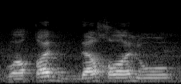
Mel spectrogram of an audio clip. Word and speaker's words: وَقَدْ دَخَلُوا: Merge them. When you have a letter followed by them. A letter that is sakin followed by the same letter which is mutaharrik. Drop the first, stress the second.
